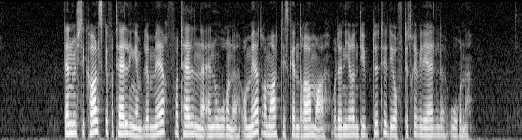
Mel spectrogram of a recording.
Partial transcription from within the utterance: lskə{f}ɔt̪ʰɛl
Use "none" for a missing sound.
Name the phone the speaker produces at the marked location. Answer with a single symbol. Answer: f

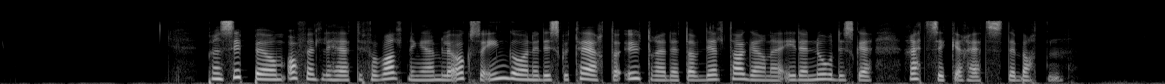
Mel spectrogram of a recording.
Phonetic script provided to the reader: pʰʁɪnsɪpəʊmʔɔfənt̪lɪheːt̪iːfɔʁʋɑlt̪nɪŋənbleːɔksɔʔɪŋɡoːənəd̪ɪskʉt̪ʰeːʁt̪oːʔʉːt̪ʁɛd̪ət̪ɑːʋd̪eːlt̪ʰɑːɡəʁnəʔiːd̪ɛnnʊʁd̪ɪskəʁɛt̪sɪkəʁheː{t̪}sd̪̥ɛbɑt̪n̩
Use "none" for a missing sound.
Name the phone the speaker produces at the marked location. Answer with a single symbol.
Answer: t̪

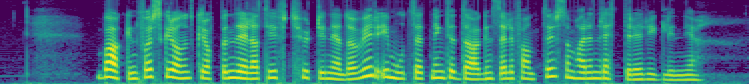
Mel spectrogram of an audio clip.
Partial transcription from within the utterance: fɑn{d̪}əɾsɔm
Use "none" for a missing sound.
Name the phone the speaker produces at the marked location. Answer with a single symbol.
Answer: t̪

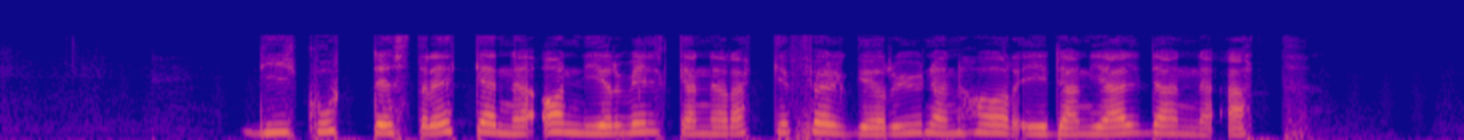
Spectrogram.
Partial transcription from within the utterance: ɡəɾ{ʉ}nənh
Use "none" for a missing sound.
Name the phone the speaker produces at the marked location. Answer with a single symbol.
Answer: ʉː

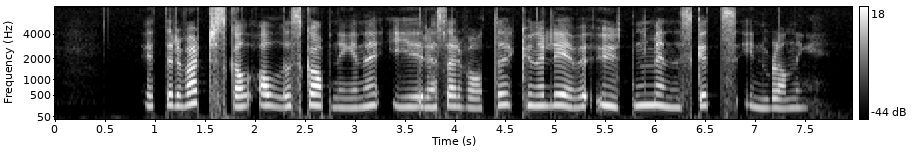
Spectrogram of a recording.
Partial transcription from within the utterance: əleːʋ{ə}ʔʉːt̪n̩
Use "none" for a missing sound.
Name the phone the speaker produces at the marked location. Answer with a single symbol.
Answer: ə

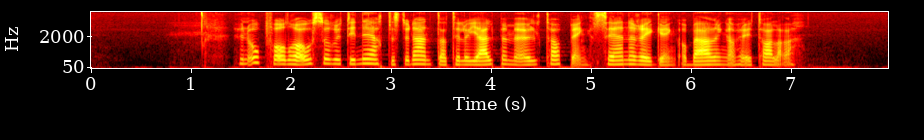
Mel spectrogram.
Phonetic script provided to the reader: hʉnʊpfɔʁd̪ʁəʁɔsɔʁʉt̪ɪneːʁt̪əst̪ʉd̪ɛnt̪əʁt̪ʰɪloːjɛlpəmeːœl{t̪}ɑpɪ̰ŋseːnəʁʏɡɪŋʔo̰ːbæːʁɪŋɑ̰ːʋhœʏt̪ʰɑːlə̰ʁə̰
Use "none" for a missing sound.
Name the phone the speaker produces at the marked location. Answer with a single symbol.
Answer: t̪ʰ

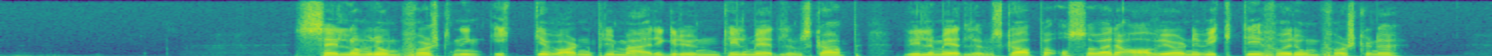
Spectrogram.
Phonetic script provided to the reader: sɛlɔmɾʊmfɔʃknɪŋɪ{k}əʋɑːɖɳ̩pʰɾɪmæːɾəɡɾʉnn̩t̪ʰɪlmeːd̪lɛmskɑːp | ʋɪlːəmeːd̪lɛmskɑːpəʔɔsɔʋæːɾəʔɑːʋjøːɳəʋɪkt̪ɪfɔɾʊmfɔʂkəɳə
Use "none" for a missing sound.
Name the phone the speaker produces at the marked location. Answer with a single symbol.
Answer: k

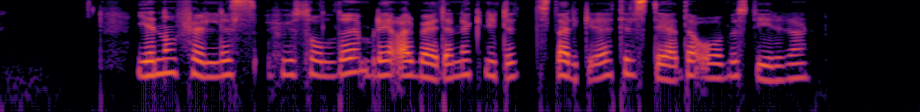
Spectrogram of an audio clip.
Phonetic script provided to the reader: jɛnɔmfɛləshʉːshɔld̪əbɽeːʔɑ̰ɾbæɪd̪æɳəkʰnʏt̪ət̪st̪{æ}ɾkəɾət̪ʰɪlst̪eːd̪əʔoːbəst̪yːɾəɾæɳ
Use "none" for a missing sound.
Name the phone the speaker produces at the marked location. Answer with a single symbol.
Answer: æ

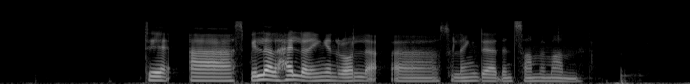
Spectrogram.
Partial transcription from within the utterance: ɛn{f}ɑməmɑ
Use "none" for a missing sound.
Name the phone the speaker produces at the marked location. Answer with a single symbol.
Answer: s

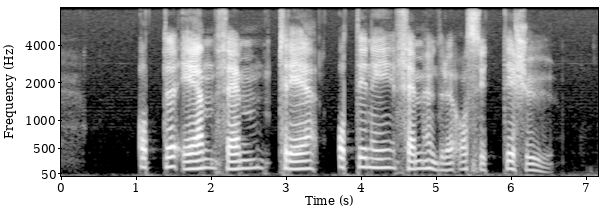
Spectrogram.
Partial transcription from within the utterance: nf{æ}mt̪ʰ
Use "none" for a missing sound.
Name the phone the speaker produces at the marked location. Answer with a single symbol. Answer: ɛ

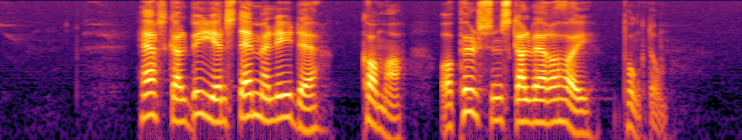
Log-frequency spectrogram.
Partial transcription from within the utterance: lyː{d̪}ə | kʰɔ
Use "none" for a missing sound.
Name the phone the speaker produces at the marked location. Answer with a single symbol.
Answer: d̪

